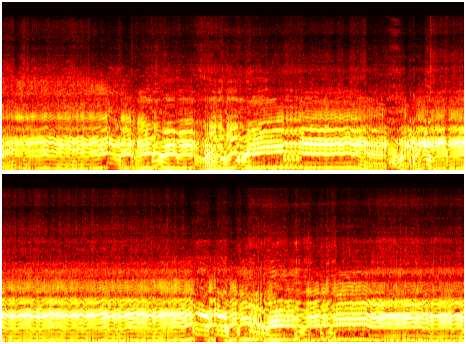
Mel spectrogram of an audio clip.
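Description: A chainsaw engine roars loudly, its pitch dipping and rising as it bites into a log.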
